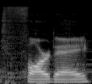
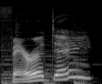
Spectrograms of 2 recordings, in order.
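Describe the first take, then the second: First: The name is shortened to two syllables. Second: The name is said with three full syllables. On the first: The speaker calls it wrong. "I've been calling it Farday, because it sounds better" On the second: The speaker calls it right. "It's actually, uh, Faraday?"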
